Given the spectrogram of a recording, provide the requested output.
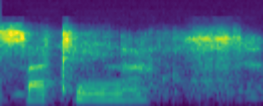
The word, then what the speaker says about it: Sakina: Oh, I am Sakina actually. The correct pronunciation is Sakina.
